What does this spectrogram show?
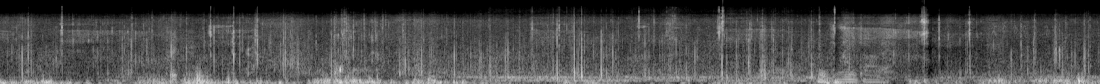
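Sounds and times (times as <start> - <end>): heavy rain hiss: 3.9 - 10.6.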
